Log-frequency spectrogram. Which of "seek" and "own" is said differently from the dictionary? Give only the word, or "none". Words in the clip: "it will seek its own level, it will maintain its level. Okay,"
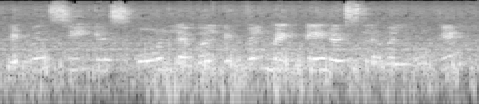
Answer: seek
